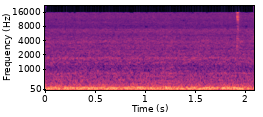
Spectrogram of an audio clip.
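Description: Steady low rumble of a car, heard from inside the cabin.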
